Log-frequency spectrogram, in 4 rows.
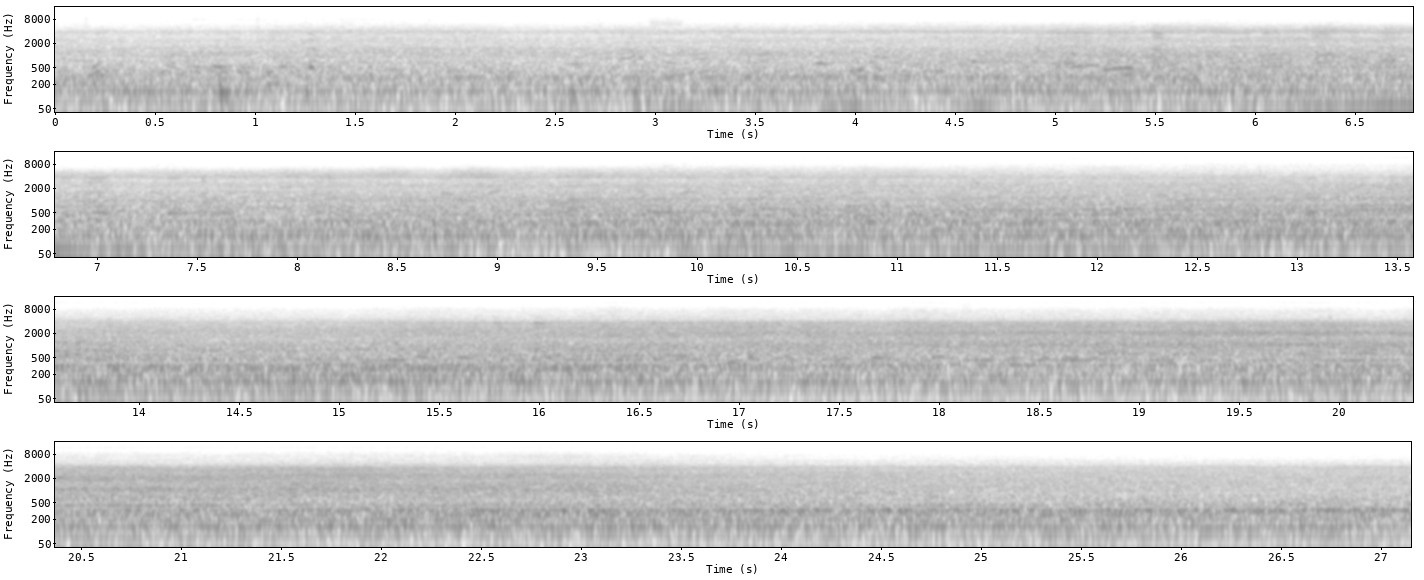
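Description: Swiss narrow-body airliner taxiing to runway 28 at Zurich airport, a faint distant whooshing jet-engine roar that holds steady and builds slightly, heard from an outdoor observation deck with voices talking nearby.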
